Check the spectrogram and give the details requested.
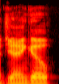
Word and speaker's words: Django: candy and uh um the Django the D is silent I keep thinking at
